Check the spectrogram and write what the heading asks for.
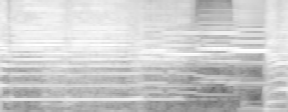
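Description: Male Haryanvi ragni singer holding one long, high sung note through a stage PA. The note breaks off about a second and a half in.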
